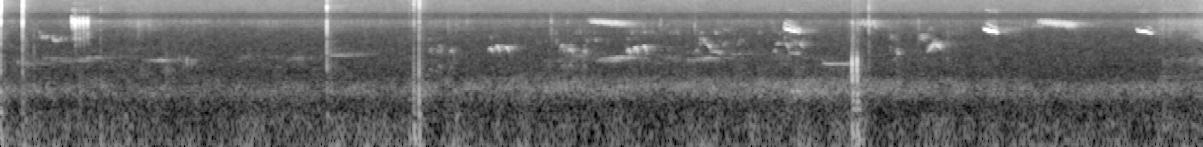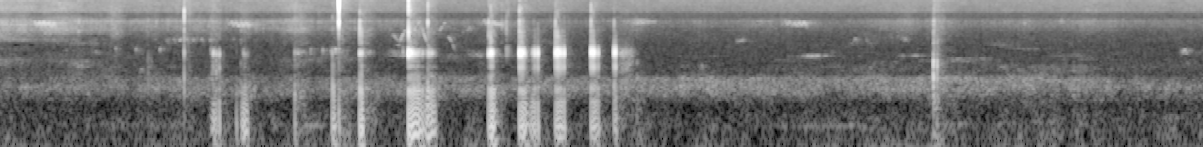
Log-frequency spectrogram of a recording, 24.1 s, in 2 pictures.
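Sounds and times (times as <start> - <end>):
faint songbird calls: 0.0 - 2.0, 2.8 - 22.5.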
